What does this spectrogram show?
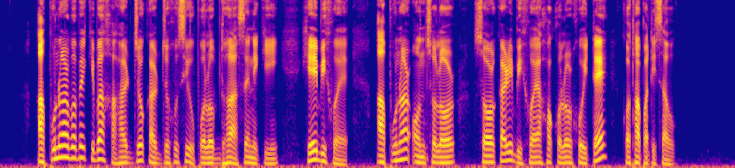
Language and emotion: Assamese, neutral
